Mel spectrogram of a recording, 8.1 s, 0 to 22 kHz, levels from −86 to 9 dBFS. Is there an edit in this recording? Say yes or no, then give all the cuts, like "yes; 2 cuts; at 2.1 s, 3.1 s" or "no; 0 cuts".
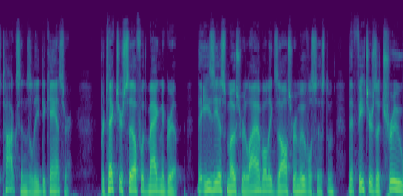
no; 0 cuts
